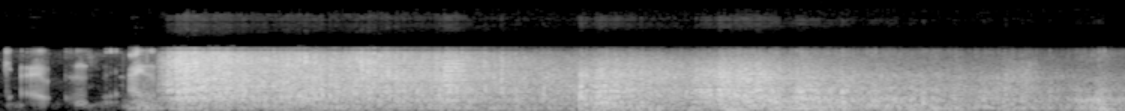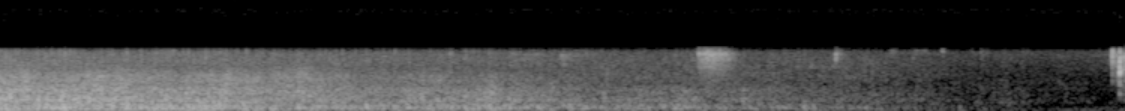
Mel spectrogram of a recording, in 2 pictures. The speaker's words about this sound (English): Oh, here comes the thunder drunder.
